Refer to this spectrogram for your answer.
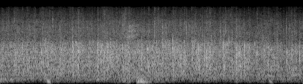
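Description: A church audience applauds during a preacher's sermon about God, a dense wash of clapping hands at an even, fairly loud level for a few seconds, with no voices standing out.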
